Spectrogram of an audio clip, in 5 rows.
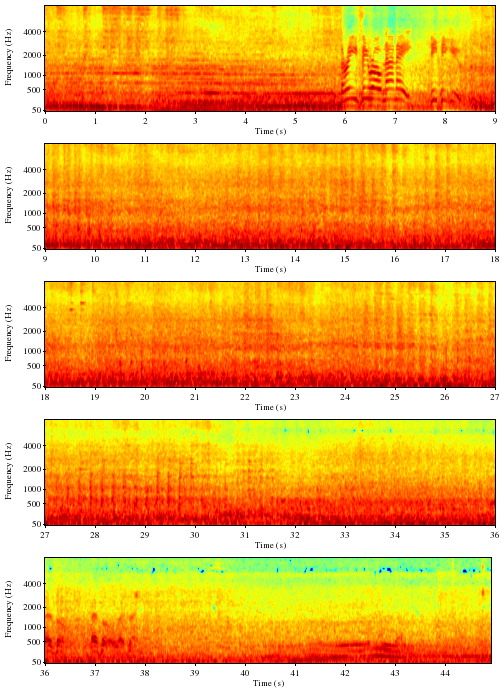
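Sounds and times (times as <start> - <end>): steel wheels rumbling on rail: 0.0 - 44.9
clickety-clack of wheel clicks: 8.5 - 11.8, 12.4 - 31.8.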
